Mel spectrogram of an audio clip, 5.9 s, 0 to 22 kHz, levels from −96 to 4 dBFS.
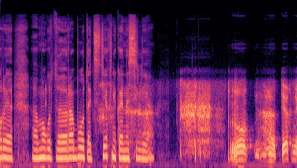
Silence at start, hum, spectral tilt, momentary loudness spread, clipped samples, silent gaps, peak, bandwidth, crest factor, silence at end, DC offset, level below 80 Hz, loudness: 0 s; none; -5.5 dB/octave; 10 LU; under 0.1%; none; -2 dBFS; 15.5 kHz; 12 dB; 0 s; under 0.1%; -44 dBFS; -14 LUFS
